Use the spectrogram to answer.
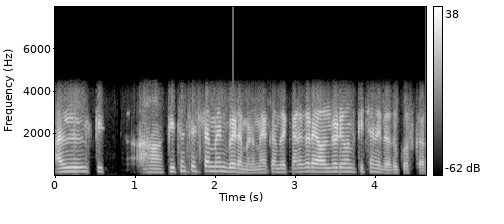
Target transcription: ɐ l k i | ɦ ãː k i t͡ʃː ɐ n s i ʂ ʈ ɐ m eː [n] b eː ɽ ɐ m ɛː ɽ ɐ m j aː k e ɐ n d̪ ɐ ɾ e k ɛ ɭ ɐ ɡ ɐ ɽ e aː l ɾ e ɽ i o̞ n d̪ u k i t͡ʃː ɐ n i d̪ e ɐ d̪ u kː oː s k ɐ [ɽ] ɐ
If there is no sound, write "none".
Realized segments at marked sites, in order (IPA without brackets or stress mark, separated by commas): n, ɾ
